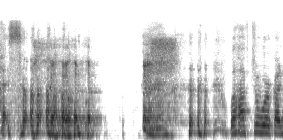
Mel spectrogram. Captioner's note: laughter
